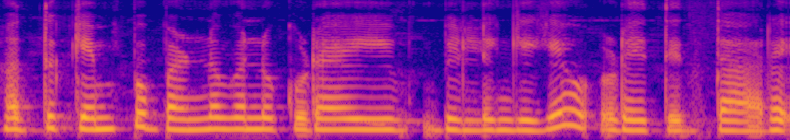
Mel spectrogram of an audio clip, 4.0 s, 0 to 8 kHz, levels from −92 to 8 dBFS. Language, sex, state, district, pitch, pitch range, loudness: Kannada, female, Karnataka, Bangalore, 230 Hz, 220-245 Hz, -17 LUFS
